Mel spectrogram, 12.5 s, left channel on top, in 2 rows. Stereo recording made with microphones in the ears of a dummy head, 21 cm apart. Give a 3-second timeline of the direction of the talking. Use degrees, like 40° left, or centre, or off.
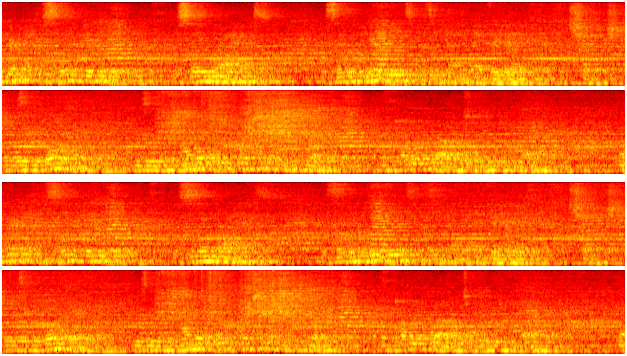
50° left, 20° left, 20° right, 40° right.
